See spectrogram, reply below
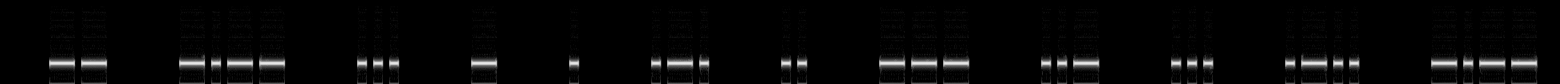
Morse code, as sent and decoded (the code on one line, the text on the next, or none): -- -.-- ... - . .-. .. --- ..- ... .-.. -.--
MYSTERIOUSLY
